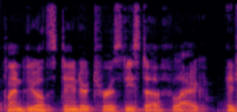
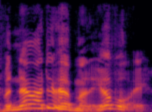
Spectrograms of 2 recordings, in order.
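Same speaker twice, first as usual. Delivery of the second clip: higher and louder, gleeful about money; mock gleeful; 11 semitones higher, 5 dB louder than usual. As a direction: gloat like you just got rich. Gloating about having money.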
